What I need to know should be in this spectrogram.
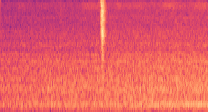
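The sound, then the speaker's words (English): A car drives through traffic, producing a steady low engine and road rumble that holds even throughout, with one brief sharp click near the middle. “I'm just paying attention to this traffic here. It'll take a turn here”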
